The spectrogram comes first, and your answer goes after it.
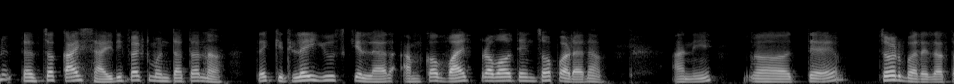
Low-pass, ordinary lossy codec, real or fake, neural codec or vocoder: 5.4 kHz; AAC, 32 kbps; fake; codec, 16 kHz, 0.9 kbps, LongCat-Audio-Codec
